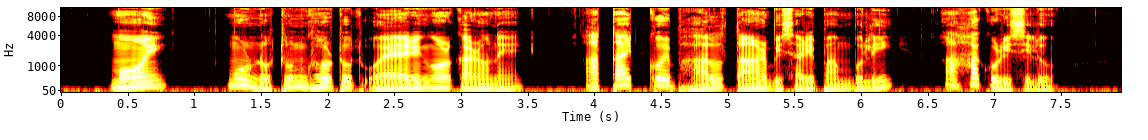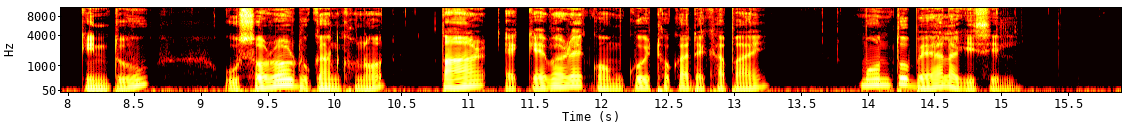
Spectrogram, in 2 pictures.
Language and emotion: Assamese, sad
